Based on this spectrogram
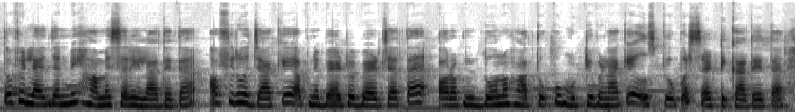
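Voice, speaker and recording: A woman reading a fan fiction story aloud in a plain, steady storytelling manner. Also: a little high, moderate pace, gravelly, few pauses, slight background noise.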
